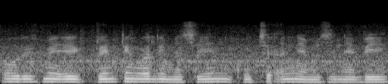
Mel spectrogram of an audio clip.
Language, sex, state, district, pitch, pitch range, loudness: Hindi, male, Rajasthan, Bikaner, 125 Hz, 115-130 Hz, -17 LUFS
